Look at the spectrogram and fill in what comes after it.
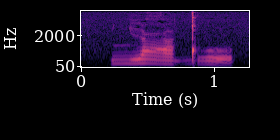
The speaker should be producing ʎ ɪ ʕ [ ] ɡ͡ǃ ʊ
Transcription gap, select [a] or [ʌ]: a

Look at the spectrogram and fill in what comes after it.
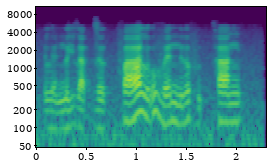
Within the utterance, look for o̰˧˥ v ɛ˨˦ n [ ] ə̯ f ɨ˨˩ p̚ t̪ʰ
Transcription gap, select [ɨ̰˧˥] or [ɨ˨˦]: ɨ˨˦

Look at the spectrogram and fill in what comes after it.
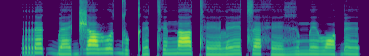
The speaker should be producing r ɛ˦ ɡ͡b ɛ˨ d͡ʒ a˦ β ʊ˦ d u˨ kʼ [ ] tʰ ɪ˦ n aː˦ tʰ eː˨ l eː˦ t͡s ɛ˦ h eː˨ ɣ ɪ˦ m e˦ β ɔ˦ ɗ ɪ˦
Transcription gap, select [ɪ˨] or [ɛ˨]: ɪ˨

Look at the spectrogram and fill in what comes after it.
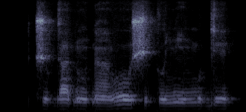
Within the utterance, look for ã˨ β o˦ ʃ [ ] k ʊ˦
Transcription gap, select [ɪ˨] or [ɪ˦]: ɪ˦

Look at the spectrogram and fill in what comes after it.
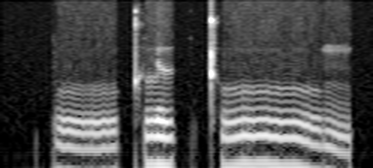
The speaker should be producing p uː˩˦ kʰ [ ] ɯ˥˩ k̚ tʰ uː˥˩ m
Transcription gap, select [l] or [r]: l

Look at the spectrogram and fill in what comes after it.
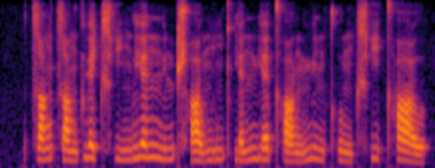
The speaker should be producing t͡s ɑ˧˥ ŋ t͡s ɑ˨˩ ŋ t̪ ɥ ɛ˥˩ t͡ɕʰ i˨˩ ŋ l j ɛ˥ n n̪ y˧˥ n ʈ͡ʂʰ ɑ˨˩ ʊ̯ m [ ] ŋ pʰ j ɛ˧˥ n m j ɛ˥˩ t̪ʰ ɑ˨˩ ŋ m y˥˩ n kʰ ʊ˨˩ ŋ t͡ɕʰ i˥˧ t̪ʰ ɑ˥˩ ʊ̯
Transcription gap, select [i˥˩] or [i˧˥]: i˧˥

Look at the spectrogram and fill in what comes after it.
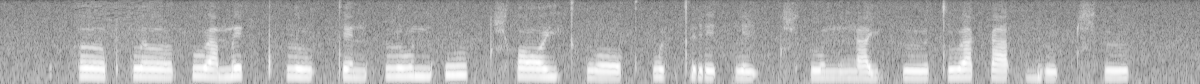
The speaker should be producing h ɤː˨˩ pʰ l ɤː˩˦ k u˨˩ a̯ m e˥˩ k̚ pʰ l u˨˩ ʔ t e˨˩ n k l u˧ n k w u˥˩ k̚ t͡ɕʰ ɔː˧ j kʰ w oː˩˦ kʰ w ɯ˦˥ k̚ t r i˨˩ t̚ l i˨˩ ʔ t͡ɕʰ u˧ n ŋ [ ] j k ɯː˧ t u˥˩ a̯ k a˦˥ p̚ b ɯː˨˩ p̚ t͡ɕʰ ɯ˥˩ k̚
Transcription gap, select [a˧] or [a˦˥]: a˧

